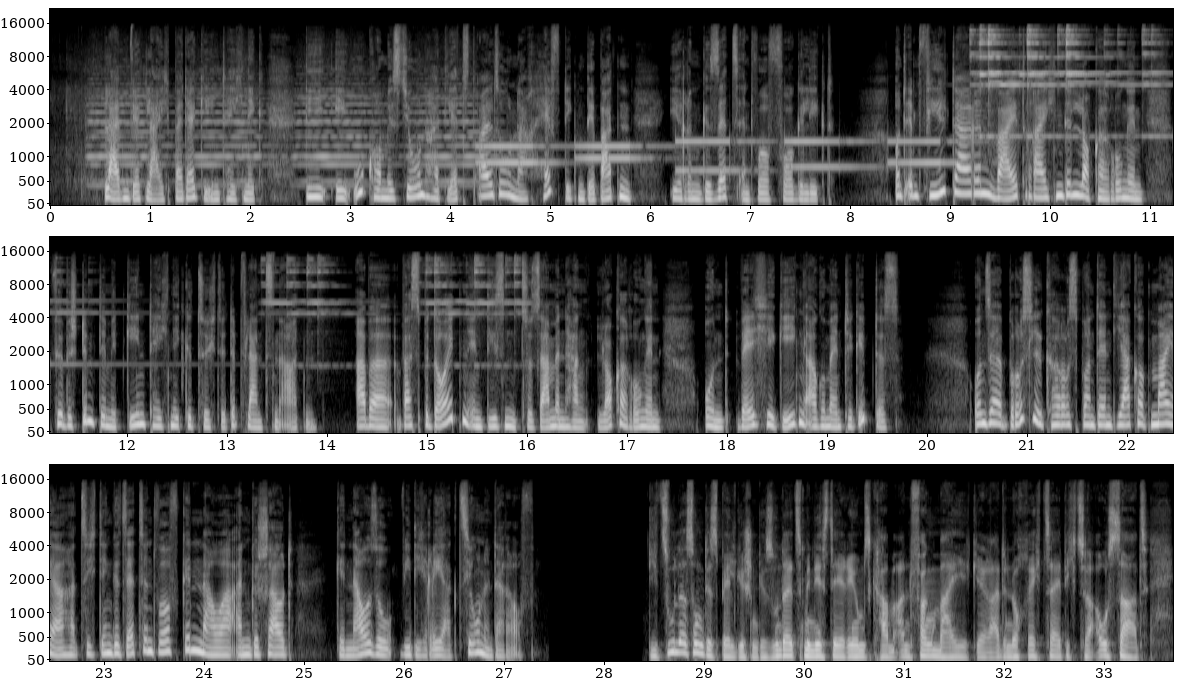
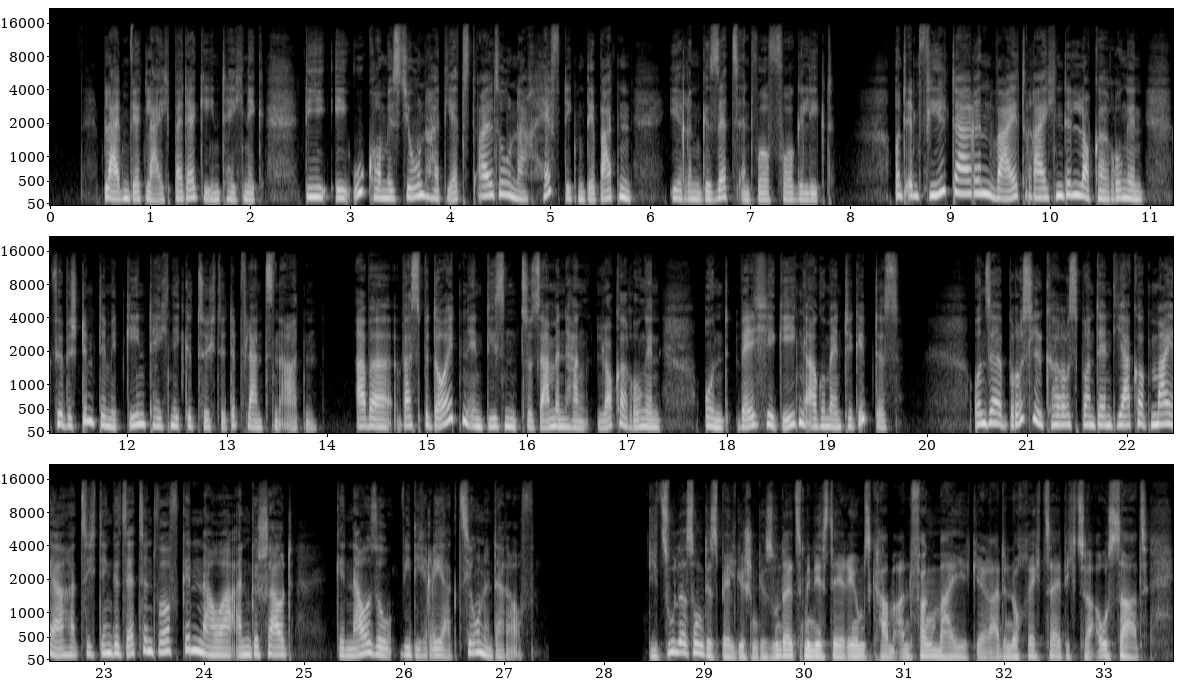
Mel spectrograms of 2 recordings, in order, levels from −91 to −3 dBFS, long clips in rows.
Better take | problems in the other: second | alarms or sirens; loud; until 16 s; 6 dB below the speech

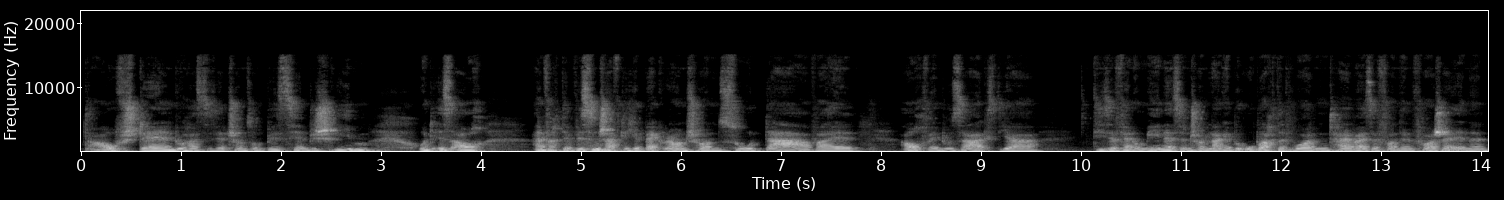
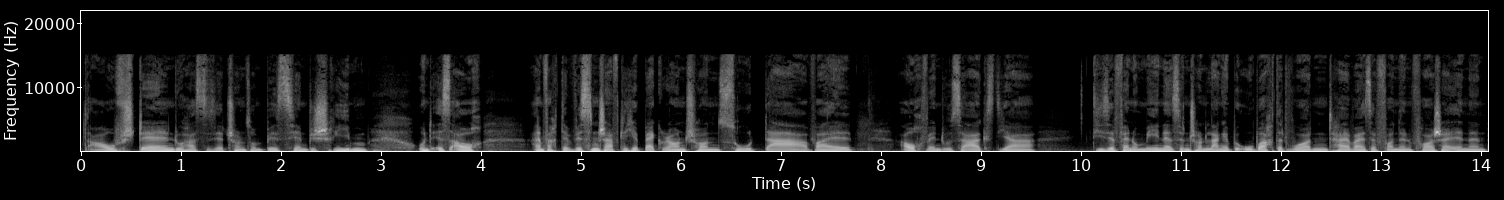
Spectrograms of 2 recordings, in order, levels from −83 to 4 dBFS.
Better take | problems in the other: second | room echo; slight; dies away in 0.2 s // off-mic speech; far

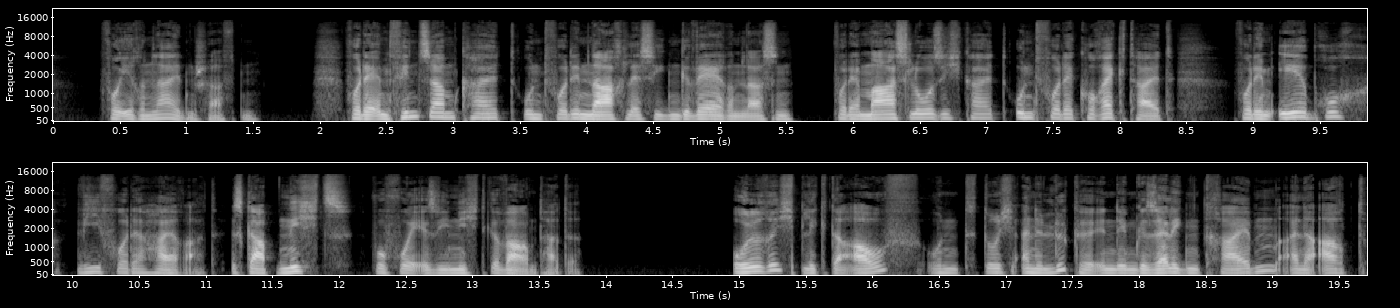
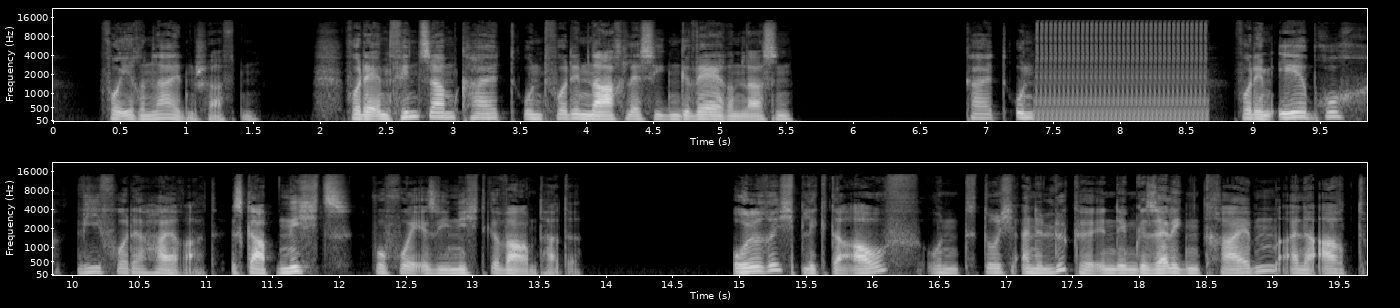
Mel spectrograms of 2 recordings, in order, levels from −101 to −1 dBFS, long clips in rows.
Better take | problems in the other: first | audio freezing; at 5.5 s for 1 s and at 7.5 s for 1.5 s

